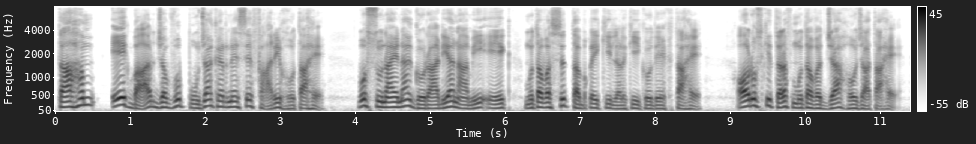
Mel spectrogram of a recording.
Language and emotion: Urdu, neutral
